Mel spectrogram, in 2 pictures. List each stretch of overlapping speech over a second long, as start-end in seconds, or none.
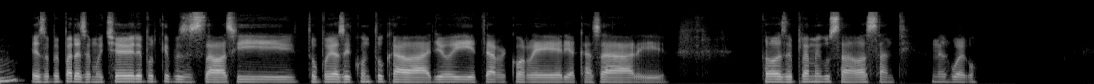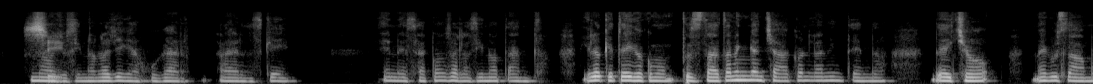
none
